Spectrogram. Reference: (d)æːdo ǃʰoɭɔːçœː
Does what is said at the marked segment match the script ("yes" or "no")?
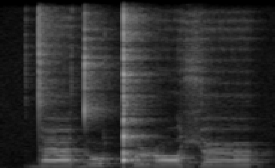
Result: yes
